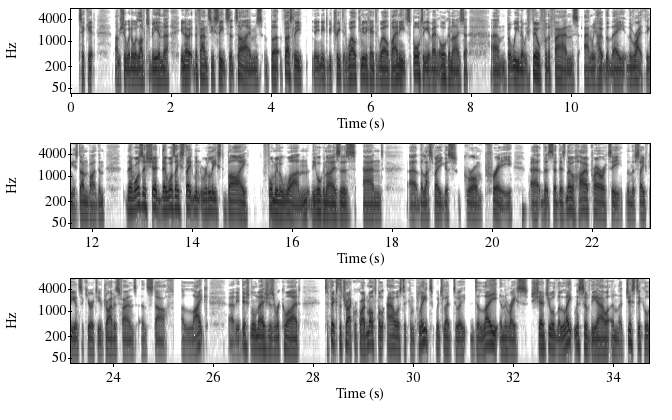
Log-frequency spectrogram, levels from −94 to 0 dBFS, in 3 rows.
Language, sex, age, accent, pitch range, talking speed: English, male, 30-49, British, 85-105 Hz, 215 wpm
